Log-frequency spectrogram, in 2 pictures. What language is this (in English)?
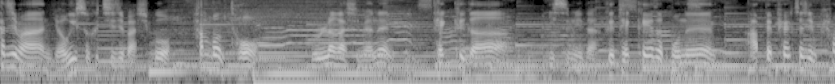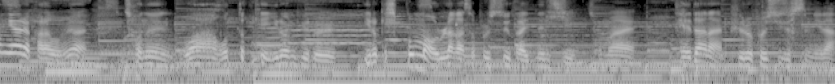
Korean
